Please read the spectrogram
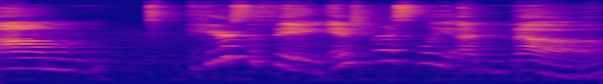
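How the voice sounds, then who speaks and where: A woman speaks at a fairly slow pace in a raised, projected voice, with noticeable background noise and audible room echo. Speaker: YouTuber on natural hair care. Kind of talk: live stream Q&A. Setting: live stream at home. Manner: casual, chatty.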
